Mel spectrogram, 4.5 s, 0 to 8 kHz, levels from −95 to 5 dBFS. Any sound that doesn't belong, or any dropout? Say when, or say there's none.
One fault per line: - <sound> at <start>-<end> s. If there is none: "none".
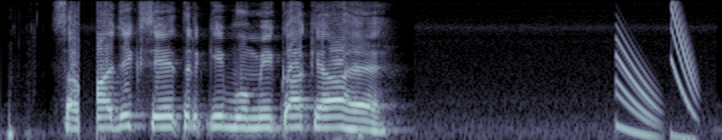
- dropout at 0.5-0.6 s
- chirp at 3.8-4.4 s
